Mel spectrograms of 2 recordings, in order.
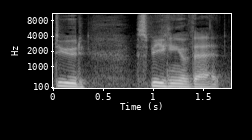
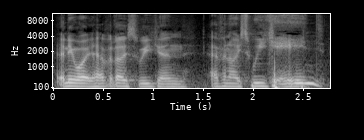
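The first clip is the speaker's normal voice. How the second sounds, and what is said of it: Put-on English accent. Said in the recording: “because of the stupid English accent”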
